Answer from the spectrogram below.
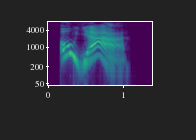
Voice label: Oh Ya, Reaction, 1 girl, 9 yrs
